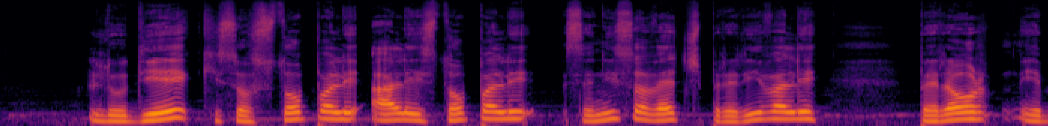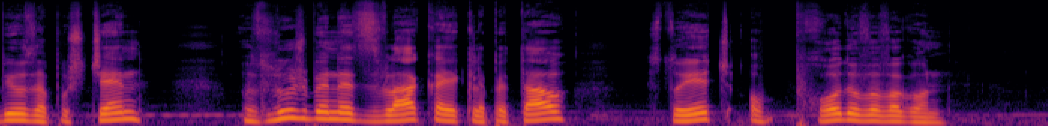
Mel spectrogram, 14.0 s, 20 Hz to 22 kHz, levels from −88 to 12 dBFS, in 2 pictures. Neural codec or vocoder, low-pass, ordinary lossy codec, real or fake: none; none; none; real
